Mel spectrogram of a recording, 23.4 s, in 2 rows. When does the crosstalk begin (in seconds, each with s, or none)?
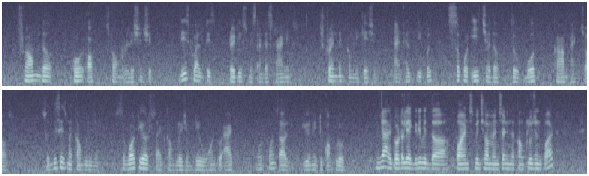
none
